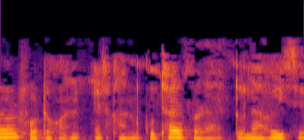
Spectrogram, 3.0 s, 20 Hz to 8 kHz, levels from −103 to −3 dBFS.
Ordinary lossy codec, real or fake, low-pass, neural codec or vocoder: MP3, 24 kbps; fake; 7.2 kHz; codec, 16 kHz, 4 kbps, FreqCodec, smaller model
